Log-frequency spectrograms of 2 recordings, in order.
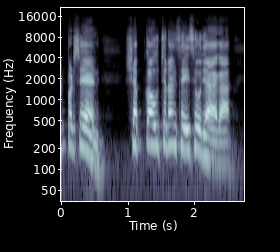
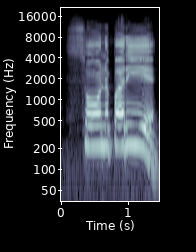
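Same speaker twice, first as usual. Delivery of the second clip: very drawn-out model word; slow blended reading; much slower than usual. Shown as a demonstration. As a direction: stretch every syllable while joining them into one word. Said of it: "इनको आपस में मिला के पढ़ना है". (अक्षर मिलाकर खूब खींचकर पढ़ना)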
